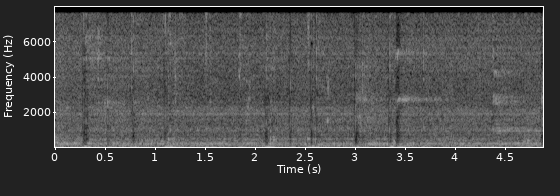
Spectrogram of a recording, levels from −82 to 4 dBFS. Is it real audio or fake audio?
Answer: fake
